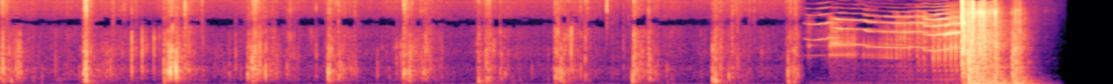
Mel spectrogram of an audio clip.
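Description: Footstep sound effect for walking toy figures: a steady series of dull thuds, a little under two per second. Near the end a short pitched warbling sound comes in, then a loud burst of noise that cuts off abruptly.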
